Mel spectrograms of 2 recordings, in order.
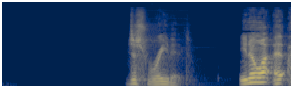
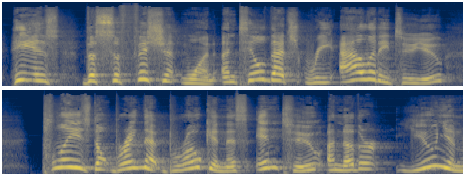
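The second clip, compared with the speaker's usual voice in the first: high, loud, impassioned preaching; preaching at full force; 7 semitones higher, 5 dB louder than usual. Acted. Pastor urging husbands in the pews, preaching at full force. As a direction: drive it home to the congregation, high and loud. Passionate sermon to congregation.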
